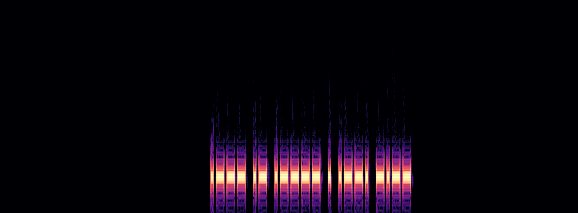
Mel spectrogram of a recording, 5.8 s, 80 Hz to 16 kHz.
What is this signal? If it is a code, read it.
Morse code, heard as a keyed tone, about 46 wpm, 700 Hz. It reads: JA1EPY
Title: DXCC-100 Call Signs - 6 Characters - Repeated 2x - 45wpm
